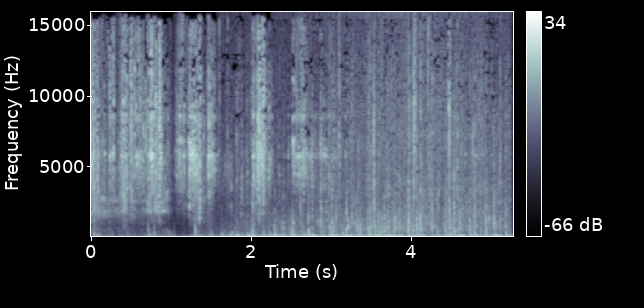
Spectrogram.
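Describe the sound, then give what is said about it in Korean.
Horse hooves gallop in a fast, steady rhythm of loud thuds, with a jingle of metal tack mixed in and a low rumble beneath, as Guiseong-gun Yi Jun rides his horse forward to approach. It builds briefly, then holds strong to the end, without voices. “귀성군 이준이 드디어 말을 달려 접근하였다.”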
